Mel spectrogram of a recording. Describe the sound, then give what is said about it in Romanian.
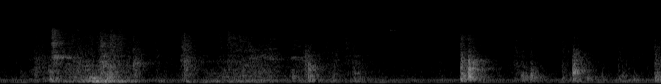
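A door is eased slightly open in a radio drama. A few faint, soft scrapes and knocks sound over a quiet background. “Crapă puțin ușa. Bine, bine, mă duc.”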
